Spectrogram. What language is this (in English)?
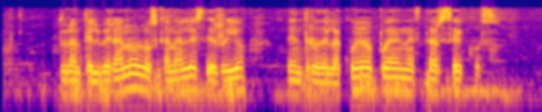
Spanish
